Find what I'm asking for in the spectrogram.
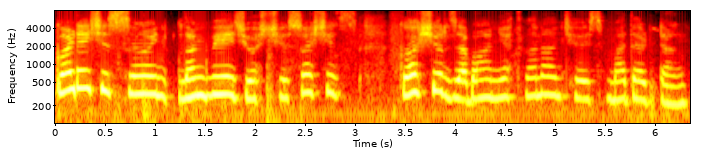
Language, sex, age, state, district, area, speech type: Kashmiri, female, 30-45, Jammu and Kashmir, Baramulla, rural, spontaneous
